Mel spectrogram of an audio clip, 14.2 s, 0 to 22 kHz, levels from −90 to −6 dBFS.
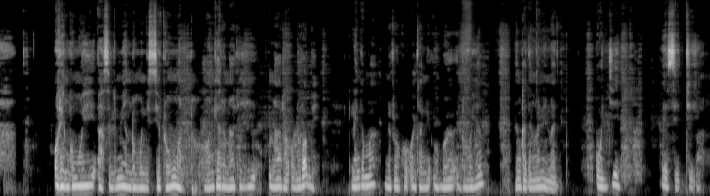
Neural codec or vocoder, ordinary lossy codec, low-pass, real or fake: none; none; none; real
